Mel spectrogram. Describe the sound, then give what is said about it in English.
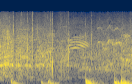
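A large crowd at a US political campaign rally with two candidates applauds steadily, with dense clapping, scattered whistles and cheers, and a few low thumps rising through the din. “The crowd really responded today.”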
